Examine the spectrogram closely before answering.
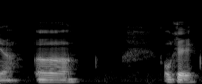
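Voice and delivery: ordinary talk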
